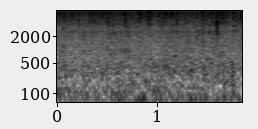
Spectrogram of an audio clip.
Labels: {"label": "biophony", "recorder": "SoundTrap 300"}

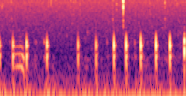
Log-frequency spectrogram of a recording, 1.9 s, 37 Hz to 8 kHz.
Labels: {"label": "biophony, knock croak", "recorder": "SoundTrap 300"}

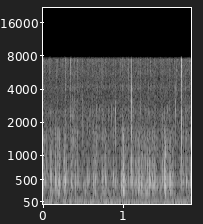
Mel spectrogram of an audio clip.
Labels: {"label": "biophony, sea urchins (Echinidae)", "recorder": "SoundTrap 600 or HydroMoth"}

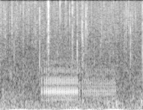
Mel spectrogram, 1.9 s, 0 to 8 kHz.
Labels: {"label": "biophony, croak", "recorder": "SoundTrap 500"}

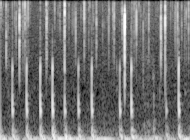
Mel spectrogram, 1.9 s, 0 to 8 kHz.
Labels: {"label": "biophony, knock", "recorder": "SoundTrap 300"}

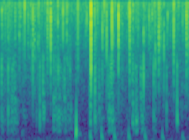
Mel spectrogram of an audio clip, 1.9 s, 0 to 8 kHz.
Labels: {"label": "biophony, sea urchins (Echinidae)", "recorder": "SoundTrap 600 or HydroMoth"}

